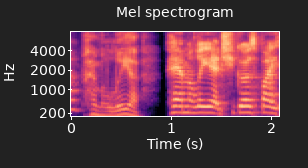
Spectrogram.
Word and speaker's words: Pamelia: Is that how you pronounce her name? Pamelia.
